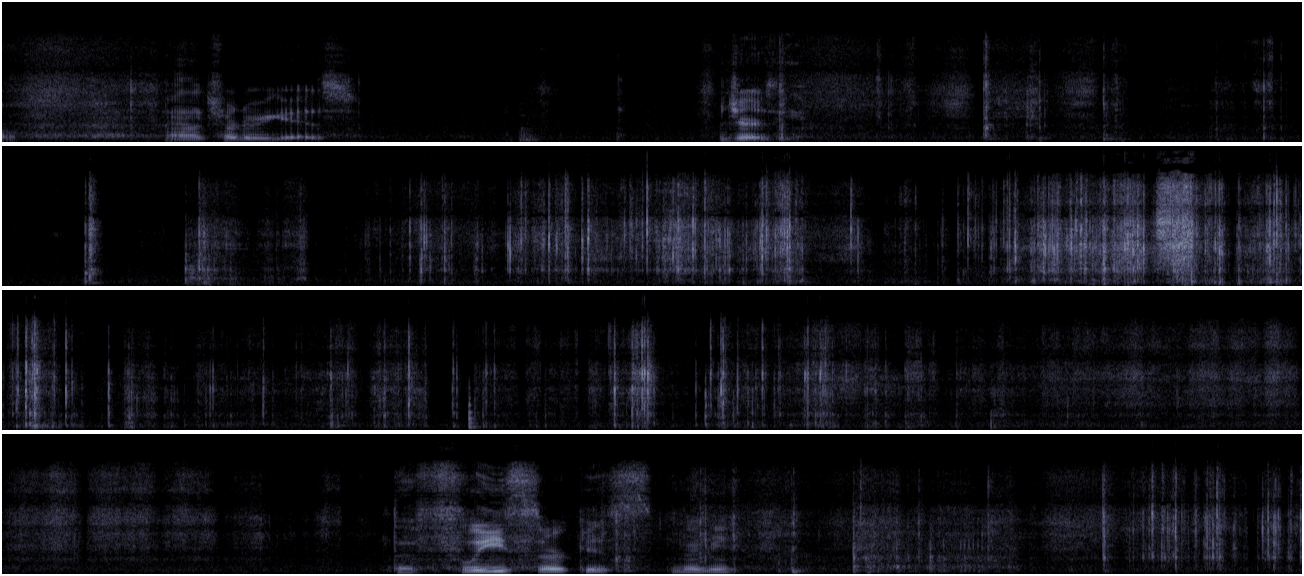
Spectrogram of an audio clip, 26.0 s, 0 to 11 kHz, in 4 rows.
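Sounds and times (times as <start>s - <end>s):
foil wrapper crinkling and tearing: 8.3s - 19.3s, 22.4s - 26.0s
sharp foil snaps: 11.6s - 12.7s.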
